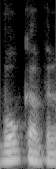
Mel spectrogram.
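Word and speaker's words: Vokabel: তবে ভোকাবেল টেস্ট হয়তো বা এটা একটা হচ্ছে কিছু একটা এক্সেপশন ওয়ার্ড, এটা যেটা ডিরেক্টলি ফোকাবেল না বলে এটাকে ভোকাবেল উচ্চারণ করা হয়।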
